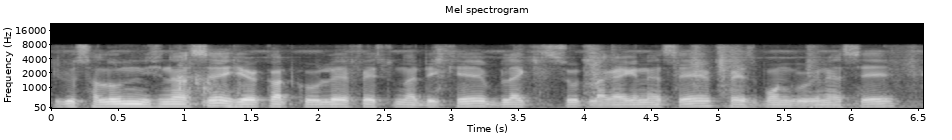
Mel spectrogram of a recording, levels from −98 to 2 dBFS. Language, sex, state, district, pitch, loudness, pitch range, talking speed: Nagamese, male, Nagaland, Dimapur, 100 Hz, -17 LUFS, 95-110 Hz, 185 wpm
